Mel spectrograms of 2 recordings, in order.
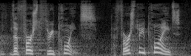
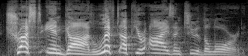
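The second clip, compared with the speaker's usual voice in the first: loud and slow, each word weighed; preacher urging the church to look up; loud slow exhortation; 9 dB louder, slower than usual. Acted. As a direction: plead with the flock to trust. Emphatic exhortation.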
